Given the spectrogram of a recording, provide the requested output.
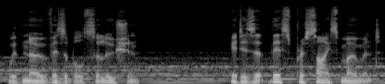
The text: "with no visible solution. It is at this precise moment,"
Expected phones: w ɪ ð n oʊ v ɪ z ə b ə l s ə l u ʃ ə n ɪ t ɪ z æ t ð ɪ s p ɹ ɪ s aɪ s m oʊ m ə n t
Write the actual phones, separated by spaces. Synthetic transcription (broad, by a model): w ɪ ð n oʊ v ɪ z ə b ə l s ə l u ʃ ə n ɪ t ɪ z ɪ t ð ɪ s p ɹ ɪ s aɪ s m oʊ m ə n t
